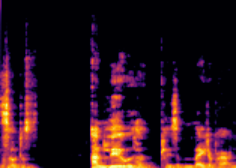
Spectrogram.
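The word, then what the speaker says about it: Lugh: Lu is how we pronounce them here, but I'm sure he would have been pronounced. I've seen it as L-U fada. Yeah. And even, like, no offense to people that aren't Irish, but L-U fada is easier to pronounce and just disregard the fada than the G-H. Yeah, exactly. Yeah. In a lot of Irish words, a lot of Celtic, a lot of Gaelic words, G-H is silent.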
